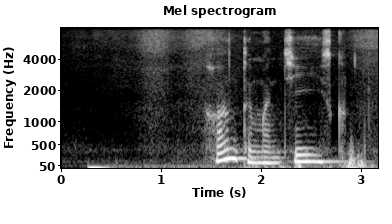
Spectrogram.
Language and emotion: Russian, sad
